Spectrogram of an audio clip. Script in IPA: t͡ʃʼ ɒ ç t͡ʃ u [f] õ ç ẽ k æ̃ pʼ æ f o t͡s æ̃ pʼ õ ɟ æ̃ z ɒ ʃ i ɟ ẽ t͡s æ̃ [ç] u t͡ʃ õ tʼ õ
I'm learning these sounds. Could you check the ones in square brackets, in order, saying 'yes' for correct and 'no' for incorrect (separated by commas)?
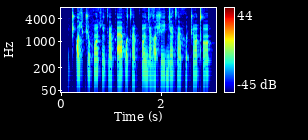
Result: yes, no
